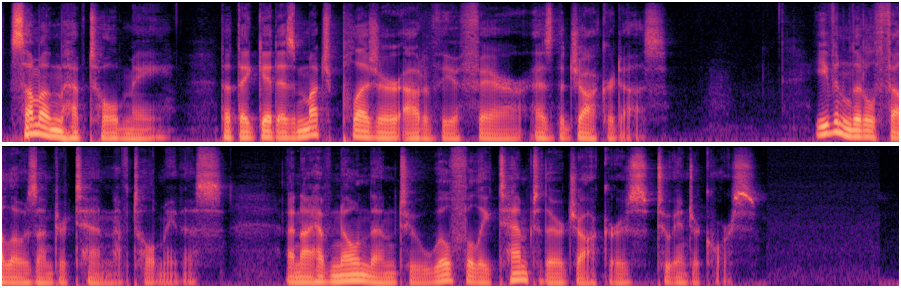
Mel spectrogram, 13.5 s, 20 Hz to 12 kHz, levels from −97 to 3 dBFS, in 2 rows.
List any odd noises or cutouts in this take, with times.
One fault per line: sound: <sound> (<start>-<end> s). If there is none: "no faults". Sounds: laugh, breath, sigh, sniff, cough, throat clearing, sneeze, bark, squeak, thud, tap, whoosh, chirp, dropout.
no faults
